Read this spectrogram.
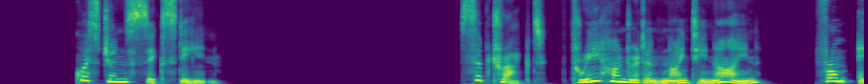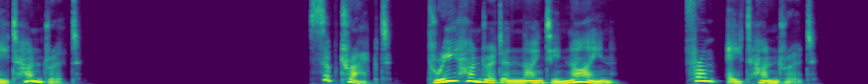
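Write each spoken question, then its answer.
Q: Subtract 399 from 800.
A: 401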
